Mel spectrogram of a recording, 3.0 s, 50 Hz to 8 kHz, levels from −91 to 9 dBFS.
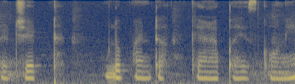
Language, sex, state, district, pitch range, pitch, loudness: Telugu, female, Andhra Pradesh, Visakhapatnam, 190-200 Hz, 195 Hz, -20 LUFS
